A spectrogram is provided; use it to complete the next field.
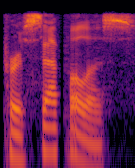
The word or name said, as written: Persepolis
